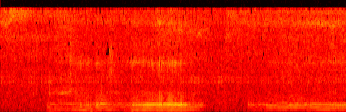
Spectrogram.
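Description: A Shih Tzu snores in deep sleep with wavering, nasal, whistly breaths.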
